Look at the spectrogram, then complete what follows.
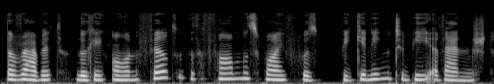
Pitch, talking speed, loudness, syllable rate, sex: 225 Hz, 170 wpm, -18 LUFS, 4.8 syllables/s, female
